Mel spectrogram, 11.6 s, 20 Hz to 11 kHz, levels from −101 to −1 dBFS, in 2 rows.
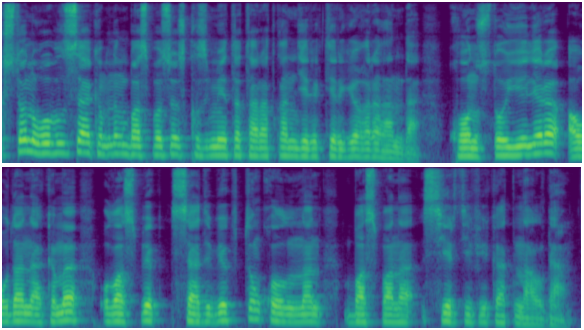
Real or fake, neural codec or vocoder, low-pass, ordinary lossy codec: real; none; none; none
